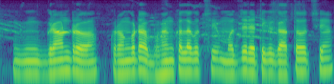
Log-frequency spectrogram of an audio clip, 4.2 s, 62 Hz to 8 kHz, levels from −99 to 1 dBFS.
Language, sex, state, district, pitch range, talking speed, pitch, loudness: Odia, male, Odisha, Malkangiri, 115-130 Hz, 155 wpm, 125 Hz, -18 LUFS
